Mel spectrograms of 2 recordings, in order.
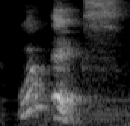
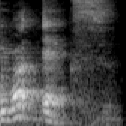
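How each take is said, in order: First: A hushed, lifted echo of the question; soft high echo. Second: Said in the usual way. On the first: Acted. Echoing the partner's question to the viewer, high and hushed. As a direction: repeat it much higher and much softer. Repeats the quote, much softer.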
